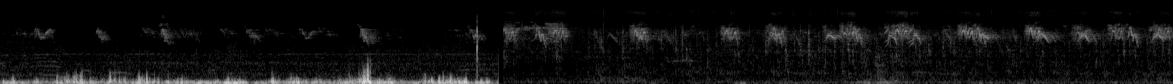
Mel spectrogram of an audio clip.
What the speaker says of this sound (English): hear in the background all the birds chirping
